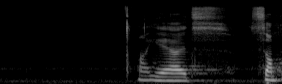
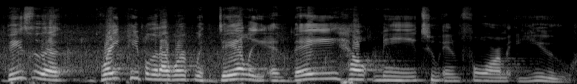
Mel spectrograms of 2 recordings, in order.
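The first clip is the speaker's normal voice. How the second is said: much louder, calling across the hall; 4 semitones higher, 10 dB louder than usual. Real, not acted. Speaker calling her colleagues to stand up, loud. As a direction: call them to their feet.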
